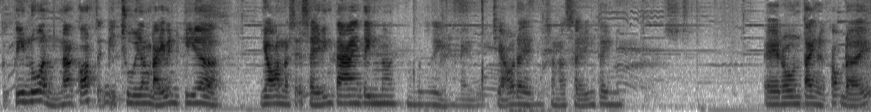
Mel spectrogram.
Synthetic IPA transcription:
fi˧lu˧ənːaː˧kɔ˦˥t̚sɛ̰˧˥ɓḭ˧˨t͡ɕu˧jza˧ŋɗa˨˦jɓe˧nki˧ə | zɔ˧nɔ˨˦sɛ̰˧˥sə˨˦jɗï˧˦ŋ̟t̪aː˧ŋt̪ï˧ŋ̟t̪ʰo˧jɨ˨˦zi˨˩˨na˨˩jkṵ˧˥t͡ɕɛ˨˦wɗə˧j̚za˨˩nɔ˨˦sə˨˦jɗï˧ŋ̟t̪i˧ŋ̟˧ | ʔe˧zo˧nt̪a˧jŋ̟ɗɨ˨˩kɣa˦˥wk͡p̚ɗə˨˦j

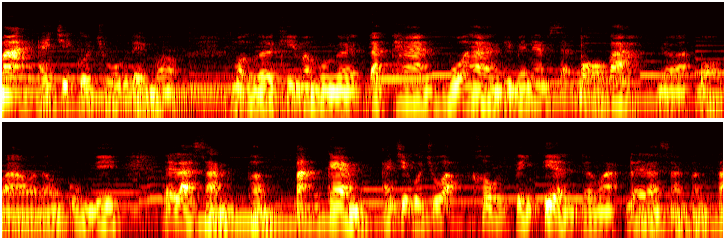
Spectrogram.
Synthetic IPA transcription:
ma̰ː˧˨jʔa˧jŋ̟t͡ɕḭ˧˨ku˧˩ət͡ɕu˨˦ɗe˧˩mɔ˧˨ | mɔ̰˧˨jŋɨ˨˩əjxi˧maː˨˩mo˨˩t̚ŋɨ˨˩əjɗa˨˩t̚haː˨˩ŋmu˧əɦaː˨˩ŋt̪ʰi˨˩ɓe˧nʔɛ˧msɛ̰˧˥ɓɔ˧˩vaː˨˩wɗɨ˨˧˩ŋwa̰ː˧˨ɓɔ˧˩vaː˨˩waː˨˩ɗɔ˨˦wŋ͡mkʊ˨˩ŋ͡mɗi˧ | ɗə˧jlaː˨˩saː˧˩nfə˧˩mt̪a̰˧˨ŋkɛ˨˩mʔa˧jŋ̟t͡ɕḭ˧˨ku˧˩ət͡ɕu˨˦a̰ː˧˨xə˧wŋ͡mt̪ï˨˦ŋ̟t̪i˨˩ənɗɨ˨˩ŋwa̰ː˧˨ɗə˧jlaː˨˩saː˧˩nfə˧˩mt̪a̰˧˨

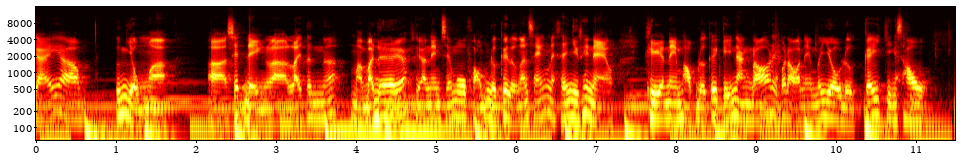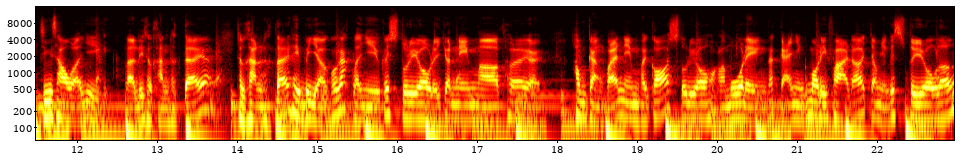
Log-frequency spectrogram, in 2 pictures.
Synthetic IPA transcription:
kaː˨˦jʔə˧ | ʔɨ˨˦ŋzʊ̰˧˨ŋ͡maː˨˩ | ʔəː˨˩sɛ˦˥t̚ɗɛ˨˩nlaː˨˩laː˧jt̪ï˧ŋ̟ʔaː˨˦maː˨˩ɓaː˧˩ɗe˧ʔaː˨˦t̪ʰi˨˩ʔa˧jnʔɛ˧msɛ̰˧˥mu˧əfɔ̰˧˩wŋ͡mɗɨ˨˩əkːaː˨˦lɨ̰˧˨əʔa˨˦ŋ̟saː˨˦ŋna˨˩jsɛ̰˧˥ɲɨ˧t̪ʰe˨˦naː˨˩wxi˧ʔa˧jn̟ʔɛ˧mhɔ˨˩wk͡p̚ɗɨ˨˩kːaː˨˦jki˧˩na˧ŋɗɔ˨˦t̪ʰi˨˩ɓa˦˥ɗə˨˩wʔa˧nʔɛ˧mːəː˨˦jzo˧ɗɨ˨˩əkːaː˨˦jt͡ɕi˧ənsə˧w | t͡ɕi˧ənsə˧wla̰ː˧˩zi˨˩ | laː˨˩ɗi˧t̪ʰɨ˨˩k̚ha˨˩ŋ̟t̪ʰɨ˨˩k̚t̪e˨˦ʔaː˨˦t̪ʰɨ˨˩k̚ha˨˩jŋ̟t̪ɨ˨˩k̚t̪e˨˦t̪ʰi˨˩ɓə˧jzəː˨˩kɔ˨˦ɣt̚laː˨˩ɲi˨˩əwkaː˨˦jst̪u˧ɗi˧ʔo˧ɗe˧˩t͡ɕɔ˧ʔa˧jn̟ʔɛ˧mʔəː˧t̪ʰwe˧zo˨˩j | hə˧wŋ͡mkə˨˩nfaː˧˩jʔa˧ŋnʔɛ˧mfaː˧˩jkɔ˨˦st̪u˧ɗi˧ʔo˧hwa˨˩k̚laː˨˩mu˧əɗɛ˨˩nt̪ə˦˥t̚kaː˧˩ɲɨ̰˧˥kaː˨˦jmo˧ɗi˧faː˧jɗɔ˨˦t͡ɕɔ˧wŋ͡mɲɨ̰˧˥ŋkaː˨˦jst̪u˧ɗi˧o˧ləː˨˦n

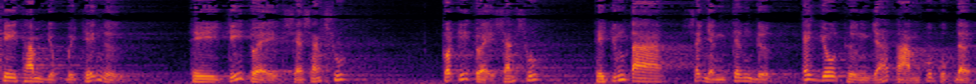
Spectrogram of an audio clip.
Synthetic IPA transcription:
xi˧t̪ʰaː˧mzʊ˨˩k͡p̚ɓḭ˧˨t͡ɕe˨˦ŋɨ̰˧˨ | t̪ʰi˨˩t͡ɕi˨˦t̪wḛ˧˨sɛ̰˧˥saː˨˦ŋsu˦˥ət̚ | kɔ˨˦t͡ɕi˨˦t̪wḛ˧˨saː˨˦ŋsu˦˥ət̚ | t̪ʰi˨˩t͡ɕʊ˨˦ŋ͡mt̪aː˧sɛ̰˧˥ɲə̰˧˨nt͡ɕə˧nɗɨ˨˩əkːaː˦˥k̚zo˧t̪ʰɨ˨˩əŋzaː˨˦t̪a̰ː˧˨mku˧˩əku˨˩ək̚ɗəː˨˩j

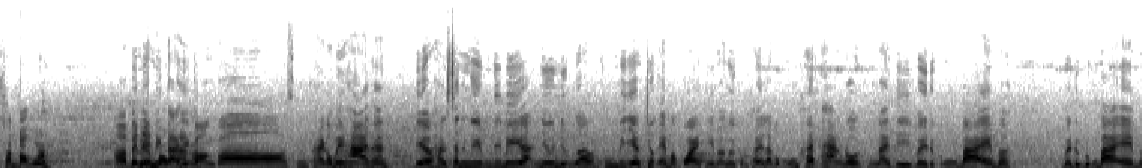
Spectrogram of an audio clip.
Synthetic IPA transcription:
sa˧nɓa˨˦wŋ͡mʔaː˧˩ | ʔəː˨˩ɓe˧nʔɛ˧mhḭ˨t̪aː˨t̪ʰi˨˩˨kɔ˨˩nkɔ˨˦ | haː˧jkə˧wmɨ˧jɦaː˧jt̪ʰo˧ʔa˧mt̪ʰi˨˩ʔəː˨˩ɦa˨˩ŋsə˧nɗi˧ɗi˧ɓi˧ʔaː˨˦ɲɨ˧ɲɨ̰˧˥ŋʔːxə˧˦wŋ͡mvi˧zt͡ɕɨ˦˥ək̚ʔɛ˧mkɔ˨˦kwa˧jt̪ʰi˨˩mɔ̰˧˨jŋɨ˨˩əkʊ̰˧˥ŋ͡mt̪ʰə˨˦jlaː˨˩kʊ̰˧˥ŋ͡mhe˦˥t̚haː˨˩ŋzo˨˩jho˧mna˧jt̪ʰi˨˩ve˨˩ɗɨ˨˩əkɓaː˧ʔɛ˧mt̪ʰo˧j | ve˨˩ɨ˨˩ək̚ɗʊ˨˦ŋ͡mɓaː˧ʔɛ˧mt̪ʰ

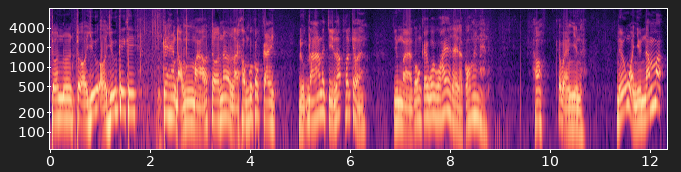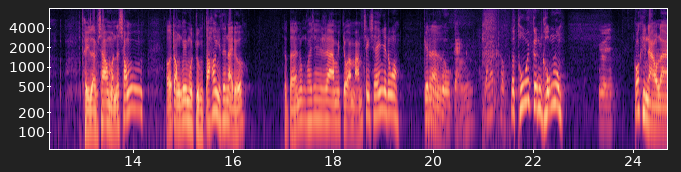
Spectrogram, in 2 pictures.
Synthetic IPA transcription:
t͡ɕe˧n˧ʔəː˧˩zɨ˨˦jʔəː˧˩zɨ˨˦jkaː˨˦jkaː˨˦jkaː˨˦jhaː˧ŋɗə̰˧˨wŋ͡mmaː˨˩ʔəː˧˩t͡ɕe˧nʔaː˨˦la̰ː˨˩jxə˧wŋ͡mkɔ˨˦ɣə˦˥wk͡p̚kə˧j | ɗɨ˨˩ək̚ɗaː˨˦nɔ˨˦t͡ɕi˧laː˦˥p̚hə˦˥t̚kaː˦˥ɓa̰ː˧˨n | ɲɨ˧ŋmaː˨˩kɔ˨˦kaː˨˦jkwaː˨˦kwaː˨˦jʔəː˨˧˦ɗə˧jlaː˨˩kɔ˨˦kaː˨˦jna˨˩jn˨˩ | hə˧wŋ͡mkaː˦˥k̚ɓa̰ː˧˨nɲi˨˩na˨˩ | ne˨˦wmaː˨˩ɲɨ˧na˨˦mʔaː˧˦ | t̪ʰi˨˩laː˨˩msaː˧wmaː˨˩nɔ˨˦sə˨˦wŋ͡m | ʔəː˧˩t͡ɕwŋ͡mkaː˨˦jmo˧˩jt͡ɕɨ˨˩əŋt̪ɔ˨˦ɲɨ˧t̪ʰe˨˦na˨˩jɗɨ˨˩ək̚ | t̪ʰi˨˩t̪ḛ˧˩jnɔ˦kʊ˧˦ŋ͡mfaː˧˩sa˧˦zaː˧maː˨˦jt͡ɕo̰˧˨˩ʔa˧˩mʔa˧˩msa˨˦ŋsɛ˨˦ŋə˧˦ɗʊ˨˦ŋ͡mhə˧wŋ͡m | kaː˨˦la˨˩˧a̰˧˨ŋa˨˦˧nɔ˨˦t̪ʰu˨˦jki˧ŋ̟xʊ̰˧˩˦ŋ͡mlu˧əŋ | zɨ˨˩j | kɔ˨˦xi˧naː˨˩wlaː˨˩

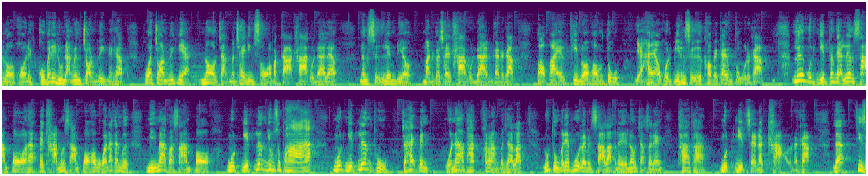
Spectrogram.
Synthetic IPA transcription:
lɔː˧pʰɔː˧ni˥˩kʰo˧˦a˥˩jda˥˩duː˧na̰˨˩˦ŋɾɯ˥˩əŋt͡ɕɔː˧nwi˦˥k̚na˦˥kʰa˦˥p̚pʰːɔ˦˥waː˥˩t͡ɕɔː˧nwi˦˥k̚ni˥˩ənɔː˥˩k̚t͡ɕaː˨˩k̚ma˧nt͡ɕʰa˦˥jdi˧ŋsɔ̰ː˩˦pa˧kaː˧˩kʰaː˥˩kʰo˧ndaː˥˩jlɛː˦˥w | na˩˦ŋsɯː˩˦le˥˩mdi˧əwma˧nkɔː˥˩t͡ɕʰa˦˥jkʰaː˥˩kʰu˧ndaː˥˩jmə˩˦ka˧n˦˥kʰa˦˥p̚ | t̪ɔː˨˩pa˧jt̪ʰiː˧mlɔː˧pʰɔː˧lo˧ŋt̪uː˨˩ | jaː˨˩ɦa˥˩jʔa˧wkʰo˧nmiː˧na˩˦ŋsɯː˩˦kʰa˥˩pa˧jka˥˩jlo˧ŋt̪uː˨˩la˨˦kʰa˦˥p̚ɾɯ˥˩əŋːu˨˩t̪̚ŋi˨˩t̪ːa˥˩ŋt̪ɛː˨˩ɾɯ˥˩əŋsa̰ː˩˦mpɔː˧ha˦˥pa˧jt̪ʰa̰ː˩˦mɾɯ˥˩˨ŋsaː˩˦mpɔː˧kʰa˦˥b̚waː˥˧n˦˥kʰːa˧mɯ˧əŋ | miː˧maː˥˩kːwaː˨˩sa̰ː˨˩˦mpɔː˧ | ŋu˨˩t̪̚ŋi˨˩t̪̚ɾɯ˥˩əŋju˦˥p̚sa˧pʰaː˧ha˦˥ʔ | ŋu˨˩t̪̚ŋi˨˩t̪̚ɾɯ˥˩əŋt̪ʰuː˨˩k̚t͡ɕa˨˩ʔɦa˥˩jpe˧n | hu˩˦ənaː˥˩pʰa˦˥k̚pʰa˧ɾa˧ŋpɾa˧t͡ɕʰaː˧ɾa˦˥t̪̚ | lu˧˦ŋt̪uː˧˦a˥˩da˥˩pʰuː˥˩t̪ʔa˧pe˧nsaː˩˦la˦˥ʔa˧nlɤː˧nɔː˥˩k̚t͡ɕaː˨˩sa˧dɛː˧ŋt̪ʰaː˥˩t̪ʰaː˧ŋŋu˨˩t̪̚ŋi˨˩t̪̚saɛː˨˦na˦˥kʰːa̰ː˨˩wna˦˥kʰa̰˦˥p̚ | lɛ˦˥ʔt̪ʰiː˥˩s

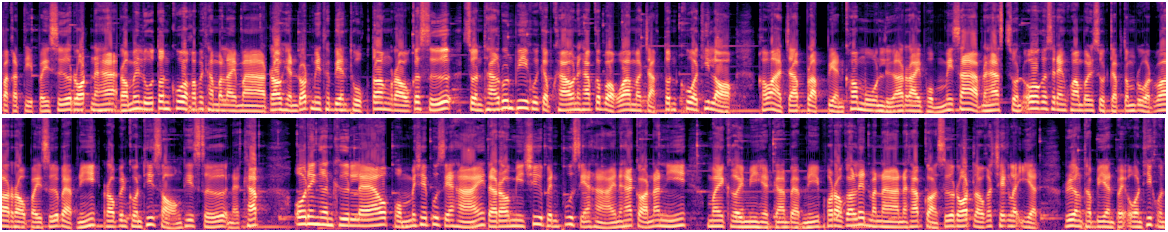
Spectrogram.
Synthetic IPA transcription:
pa˨˩kːa˧t̪i˨˩pa˧jsɯː˦˥ɾo˦˥t̪̚na˦˥kʰa˦˥ɾa˧wma˥˩jɾuː˦˥t̪o˥˩nkʰu˥˩ɐkʰa˦˥wp̬a˧jt̪ʰa˧mʔa˧ɾa˧jmaː˧ɾa˧wɦe˩˦nɾo˦˥t̪̚miː˧t̪ʰa˧bi˧ənt̪ʰuː˨˩k̚t̪ɔ˥˩ŋɾa˧wkɔː˥˩sɯː˦˥su˨˩ənt̪ʰaː˧ŋɾu˥˩npʰiː˥˩kʰu˧jka˨˩p̚kʰa˦˥wna˦˥kʰa˦p̚kɔː˥˩bɔː˨˩k̚waː˥˩maː˧t͡ɕaː˨˩k̚t̪o˥˩nkʰu˥˩ət̪ʰiː˥˩lɔː˨˩k̚ʰːa˦˥wʔaː˨˩t̪̚t͡ɕa˨˩pla˨˩pːli˨˩ənkʰɔː˥˩muː˧nlɯː˩˦ʔa˧ɾa˧jpʰo˩˦mːa˥˩jsaː˥˩p̚na˦˥kʰa˦˥ʔsu˨˩ənʔoː˥˩kɔː˥˩sa˧dɛː˧ŋkʰwaː˧mbɔː˧ɾi˧˥su˨˩t̪̚ka˨˩p̚t̪a˧mɾu˨˩ət̪̚waː˥˩ɾa˧wpa˧jsɯː˦˥bɛː˨˩p̚niː˦˥ɾa˧wpe˧nkʰo˧nt̪ʰiː˥˩sɔː˩˦ŋt̪ʰiː˥˩sɯː˦˥na˦˥kʰɾa˦˥p̚ | ʔoː˧daː˥˩jŋɤ˧nkʰɯː˧nlɛː˦˥wpʰo˩˦mːa˥˩jt͡ɕʰa˥˩jpʰuː˥˩si˩˦ɐɦaː˩˦jt̪ɛː˨˩ɾa˧wmiː˧t͡ɕʰɯː˥˩pe˧npʰuː˥˩si˩˦ɐɦaː˩˦jna˦˥kʰa˦˥kɔː˨˩nːaː˥˩niː˦˥ | ma˥˩jkʰɤː˧jmiː˧ɦeː˨˩t̪̚kaː˧nbɛː˨˩p̚niː˦˥pʰɔ˦˥ɾa˧wkɔː˥˩le˥˩nmaː˧naː˧nːa˦˥kʰɾa˦˥p̚kɔː˨˩nsɯː˦˥ɾo˦˥t̪̚ɾa˧wkɔː˥˩t͡ɕʰe˦˥k̚la˧ʔi˨˩ət̪̚ | ɾɯ˥˩əŋt̪ʰa˧bi˧ənpa˧jʔoː˧nt̪ʰiː˥˩kʰo˧n

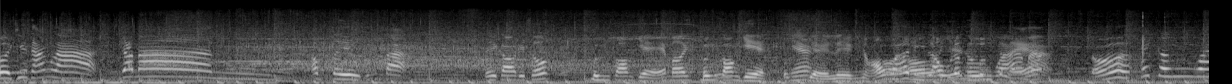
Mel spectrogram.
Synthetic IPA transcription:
vəː˨˩jt͡ɕi˧ənt̪ʰa˨˦ŋlaː˨˩ | zaː˧˩maː˧n | ʔə˧wŋ͡mt̪i˧˩ə˨wt͡ɕʊ˨˦ŋ͡mt̪aː˧ | ɗi˧jkɔ˧nɗi˧so˦˥t̚ | ɓɨ˨˧˩ŋkɔ˧nze˨˩ʔɛ˧mʔəː˧jɓɨ˧˩ŋkɔ˧nze˨˩˨ɲa˧zḛ˧˨li˨˩ənɲɔ˧˩kwaː˨˦ɗi˧˩lə˧wlə˦˥ɨ˧ŋkwaː˧˩ɛː˨˧˩aː˨˧˩ | ɗɔ˨˦aː˨˦kə˧˩ŋkwaː˧

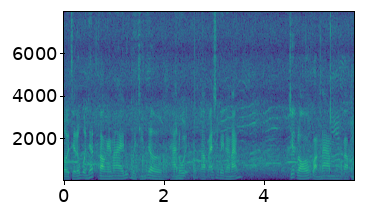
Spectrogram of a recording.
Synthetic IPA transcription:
ʔəː˧˩t͡ɕːɗə˧˦wɓṵ˧˨nɲə˦˥t̚vaː˨˩wŋa˨˩jmaː˧jlʊ˦˥k͡p̚mɨ˨˩əjt͡ɕi˨˦nzəː˨˩haː˨˩no̰˧˨jɣa˨˩p̚ʔɛ˦˥sɛ˧mɓi˧nɗaː˨˩na̰˧˥ŋ | t͡ɕɨ˦˥ək̚ɗɔ˨˦kwaː˧˩ŋnaː˧mɣa˨˩p̚

